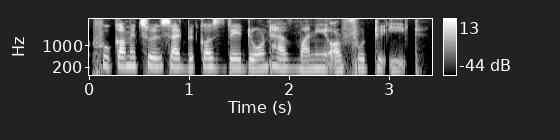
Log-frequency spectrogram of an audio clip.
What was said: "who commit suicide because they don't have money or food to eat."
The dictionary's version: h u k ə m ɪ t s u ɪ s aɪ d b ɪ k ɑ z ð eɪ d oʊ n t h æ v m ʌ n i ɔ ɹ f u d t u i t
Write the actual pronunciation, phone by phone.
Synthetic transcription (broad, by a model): h u k ə m ɪ t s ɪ s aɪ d b ɪ k ɑ z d eɪ d oʊ n t h æ v m ʌ n i ɔ ɹ f u d t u i t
